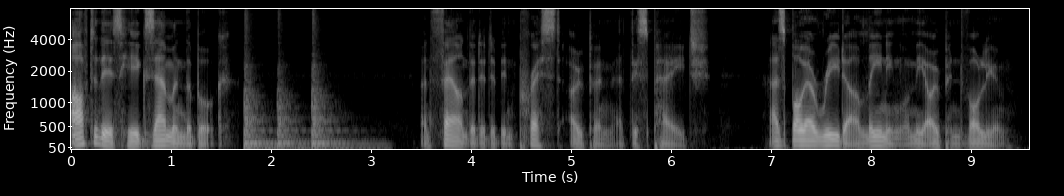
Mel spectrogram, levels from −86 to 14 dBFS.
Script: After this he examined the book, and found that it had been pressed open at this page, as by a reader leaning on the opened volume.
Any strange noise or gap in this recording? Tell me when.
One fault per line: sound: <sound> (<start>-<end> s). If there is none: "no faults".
sound: thud (1.7-3.3 s)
